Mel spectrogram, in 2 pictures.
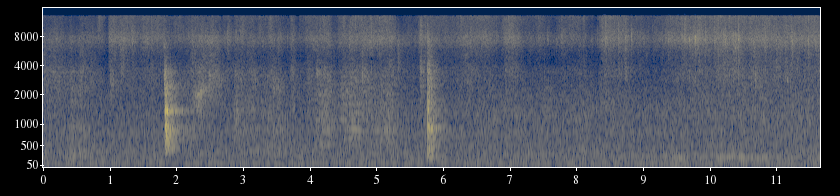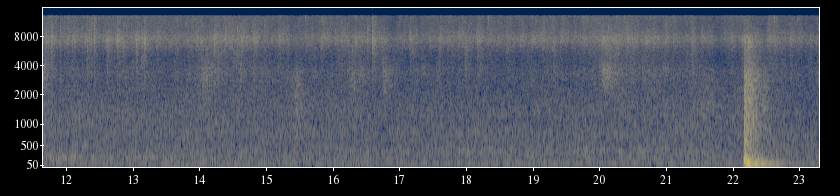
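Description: Water spraying from a handheld bidet hose in a tiled bathroom, a steady hiss that grows stronger about nine seconds in. Sharp knocks cut through it about two and six seconds in, and a louder one near the end.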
